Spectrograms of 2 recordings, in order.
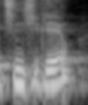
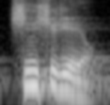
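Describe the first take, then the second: First: 진실이에요 asked with a rising question tune. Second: 진실이에요 answered with a falling, settled tune; answering tune. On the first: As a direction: ask 진실이에요 as a real question, ending up. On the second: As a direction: state 진실이에요 firmly, ending down. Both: Shown as a demonstration. Asks then answers own question.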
